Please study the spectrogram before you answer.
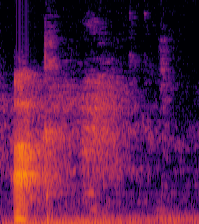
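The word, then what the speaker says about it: אח: This one is pronounced ak, ak, ak, which means what?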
